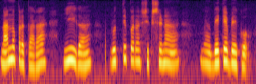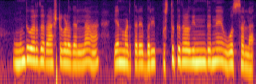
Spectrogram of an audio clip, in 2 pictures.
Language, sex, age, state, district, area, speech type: Kannada, female, 60+, Karnataka, Shimoga, rural, spontaneous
